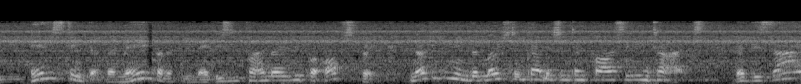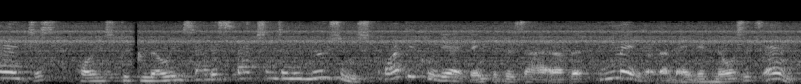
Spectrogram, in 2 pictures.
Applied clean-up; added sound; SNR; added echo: none; Hiss; 5 dB; reverberation time 2.5 s.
